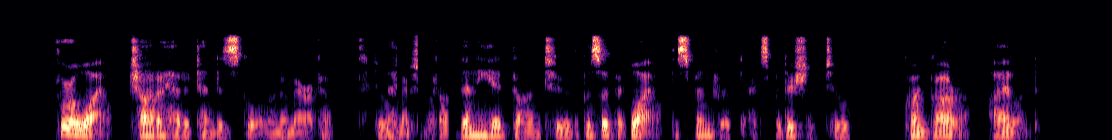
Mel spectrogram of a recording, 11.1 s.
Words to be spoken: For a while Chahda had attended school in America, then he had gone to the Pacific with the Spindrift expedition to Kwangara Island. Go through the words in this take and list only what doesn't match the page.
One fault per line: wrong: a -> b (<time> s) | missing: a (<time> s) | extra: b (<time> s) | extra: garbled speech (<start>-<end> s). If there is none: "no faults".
extra: garbled speech (3.7-4.5 s)
wrong: with -> while (6.3 s)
